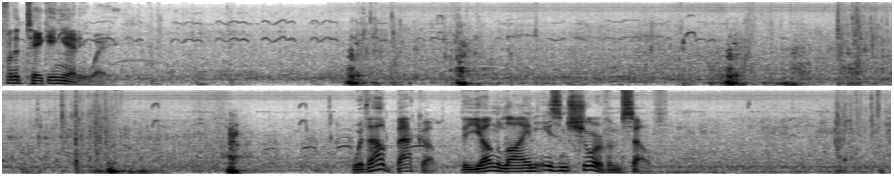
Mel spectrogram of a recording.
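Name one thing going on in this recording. A lion laps water noisily.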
